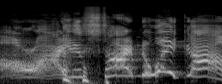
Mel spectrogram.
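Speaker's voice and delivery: screamy angry voice, very high, slow, drawn out. Showing how a narrator in the head would sound: not great Gilbert Godfrey impression. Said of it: "not even a great Gilbert Godfrey impression".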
